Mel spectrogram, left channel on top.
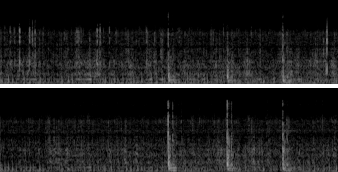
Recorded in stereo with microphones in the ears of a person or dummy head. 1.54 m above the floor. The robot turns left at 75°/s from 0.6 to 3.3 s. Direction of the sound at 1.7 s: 45° right (ahead or behind).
